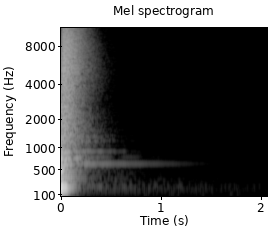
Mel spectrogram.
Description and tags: dry snare rim 05
Snare drum recorded using a combination of direct and overhead mics. No processing has been done to the samples beyond mixing the mic sources.
multi, snare, drum, real, velocity, stereo, instrument, acoustic, dry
